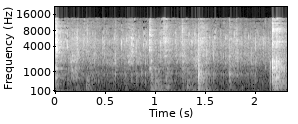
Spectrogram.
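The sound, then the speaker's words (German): Butter and flour frying in a pan while being stirred: a soft, steady sizzle with intermittent scraping strokes, fairly faint, and no voices. “ihr müsst aufpassen, dass die Butter bzw. auch das Mehl jetzt nicht anbrennt.”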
